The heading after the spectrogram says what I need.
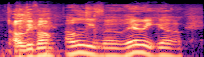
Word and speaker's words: Olivo: the episode good you have to excuse my mispronunciation of your last name so what is your last name olivo olivo there we go it's been a while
